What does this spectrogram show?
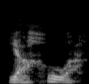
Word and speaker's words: Yahweh: And YHH is one of the earliest forms of the name for Yahweh, which the Hebrews originally pronounced as Yahuwah.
